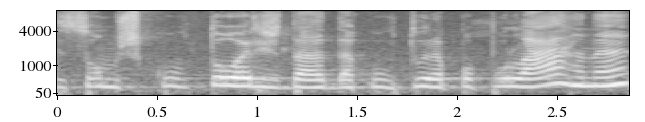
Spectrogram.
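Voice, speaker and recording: Her voice is fairly high in pitch. This woman talks at a very slow pace. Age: 80s+. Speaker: samba researcher and panelist. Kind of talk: seminar panel talk. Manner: halting.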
